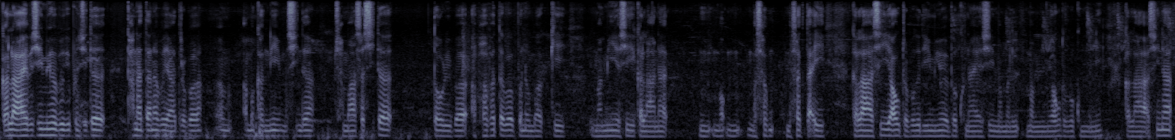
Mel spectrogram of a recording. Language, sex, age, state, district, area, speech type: Manipuri, male, 18-30, Manipur, Thoubal, rural, spontaneous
